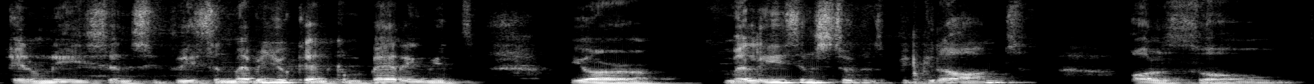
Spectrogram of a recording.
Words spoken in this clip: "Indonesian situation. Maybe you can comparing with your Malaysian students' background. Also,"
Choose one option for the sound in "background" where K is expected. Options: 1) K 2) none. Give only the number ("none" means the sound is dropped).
2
